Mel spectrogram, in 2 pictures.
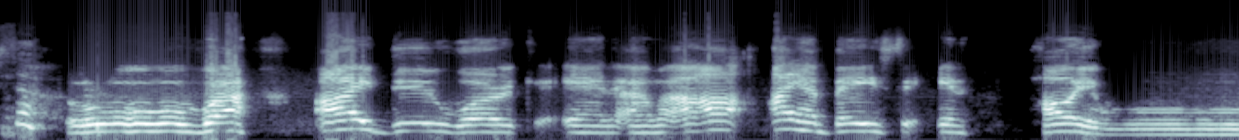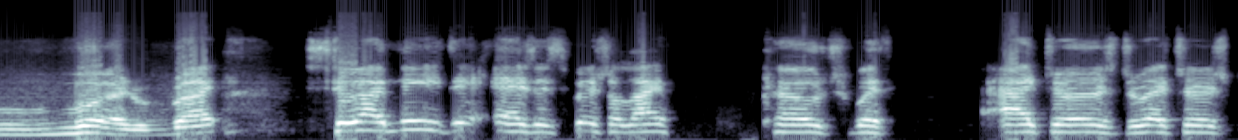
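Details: Dysarthria in a guest with cerebral palsy who uses a wheelchair.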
